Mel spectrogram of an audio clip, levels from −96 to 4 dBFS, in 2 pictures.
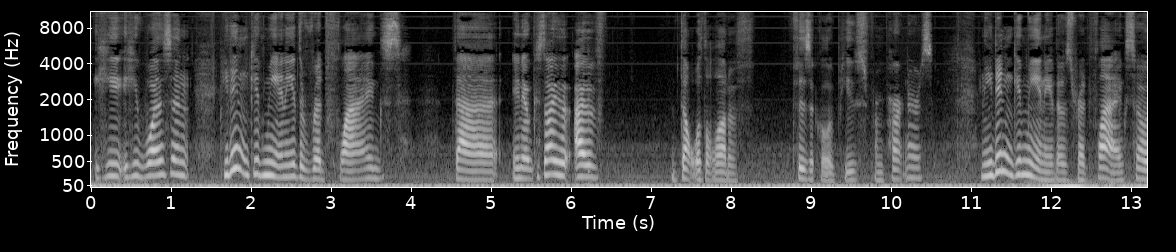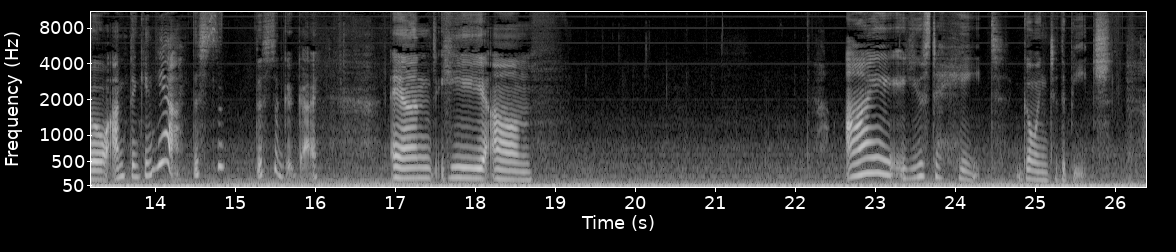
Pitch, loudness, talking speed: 160 Hz, -27 LUFS, 135 wpm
